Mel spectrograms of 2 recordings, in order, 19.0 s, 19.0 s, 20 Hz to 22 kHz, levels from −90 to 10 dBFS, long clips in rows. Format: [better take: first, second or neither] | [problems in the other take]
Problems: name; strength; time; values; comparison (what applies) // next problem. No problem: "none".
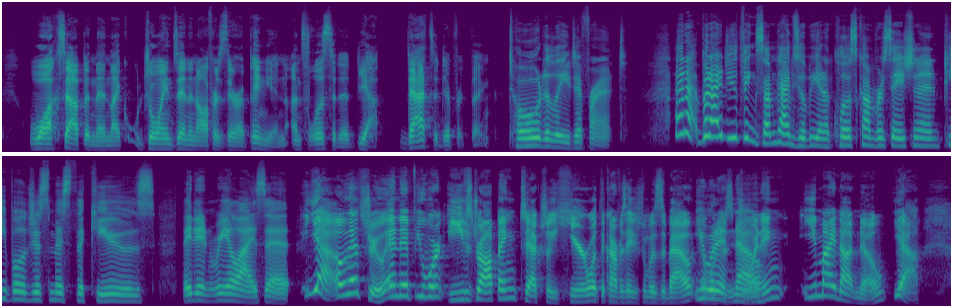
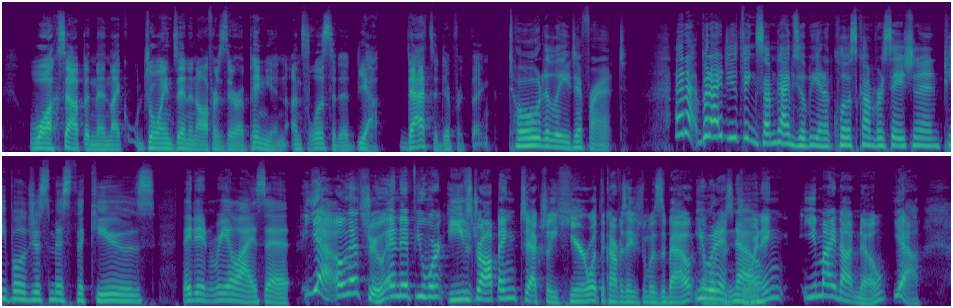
second | thin; very; fading below 400 Hz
